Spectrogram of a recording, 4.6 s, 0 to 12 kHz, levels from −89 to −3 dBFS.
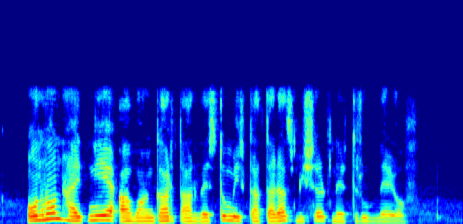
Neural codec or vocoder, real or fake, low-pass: codec, 16 kHz, 8 kbps, FunCodec, trained on LibriTTS, 25 frames a second; fake; 7.2 kHz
